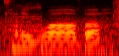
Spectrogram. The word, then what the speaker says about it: Kaniwaba: So this is the Kaniwaba, I believe it's pronounced, Kaniwaba pedal conversion kit.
